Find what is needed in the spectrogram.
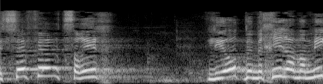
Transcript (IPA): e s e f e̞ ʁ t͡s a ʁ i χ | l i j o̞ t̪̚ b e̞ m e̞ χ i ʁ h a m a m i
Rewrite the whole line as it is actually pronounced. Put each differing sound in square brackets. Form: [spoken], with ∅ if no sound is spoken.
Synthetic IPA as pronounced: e s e f e̞ ʁ t͡s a ʁ i χ | l i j o̞ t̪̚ b e̞ m e̞ χ i ʁ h a m a m i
